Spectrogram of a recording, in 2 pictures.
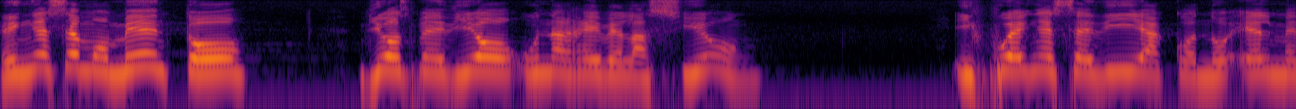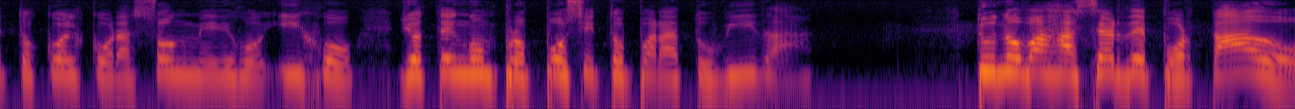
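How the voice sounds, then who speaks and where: A man speaks in an extremely high pitch with a bright, sharp tone and a raised, projected voice. His pace is fairly slow with ordinary pitch variation, and the sound is dry with no echo over a quiet background. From Ecuador. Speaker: pastor. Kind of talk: sermon. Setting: church. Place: church. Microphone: handheld.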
